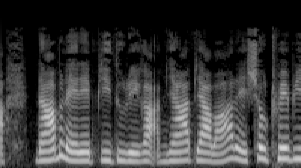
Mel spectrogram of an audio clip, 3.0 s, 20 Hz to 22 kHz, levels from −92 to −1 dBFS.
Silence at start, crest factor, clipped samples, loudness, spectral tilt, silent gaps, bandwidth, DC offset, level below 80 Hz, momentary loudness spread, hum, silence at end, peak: 0 s; 16 dB; under 0.1%; -25 LUFS; -6 dB/octave; none; 11 kHz; under 0.1%; -74 dBFS; 4 LU; none; 0 s; -8 dBFS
